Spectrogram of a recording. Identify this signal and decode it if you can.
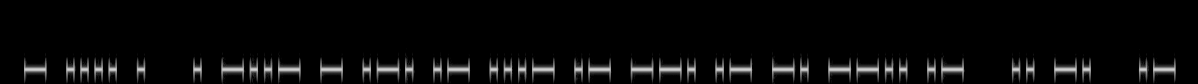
Morse code, heard as a keyed tone, about 17 wpm, 700 Hz. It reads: THE EXTRAVAGANZA IN A
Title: Pangram Challenge v2 - 17wpm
